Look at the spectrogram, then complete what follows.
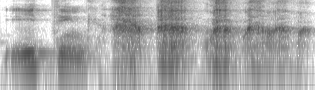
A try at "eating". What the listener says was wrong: Eating. I heard hitting.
